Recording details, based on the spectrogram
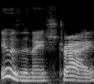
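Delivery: ordinary delivery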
